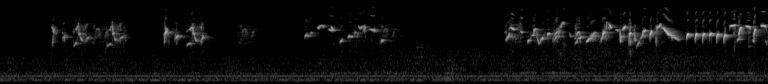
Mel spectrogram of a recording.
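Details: Goldfinch hybrid known as a mule, recorded 2018: short twittering phrases with gaps, then a long unbroken stretch of rapid, high, buzzy warbling and trills, over a faint hum.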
